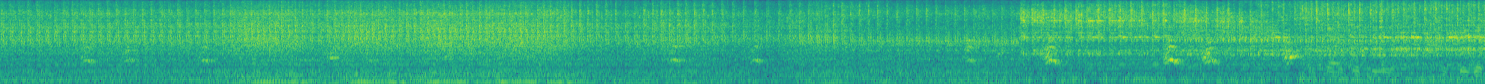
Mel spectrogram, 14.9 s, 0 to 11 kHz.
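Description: Nysa 522 van engine running through a new homemade muffler that replaced a burned-through one, heard by the engine cover inside the cab; it runs quieter than before, as the owner says. A deeper, louder rumble comes between about two and five seconds in, and about ten seconds in the sound changes as the microphone moves down toward the exhaust pipe.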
